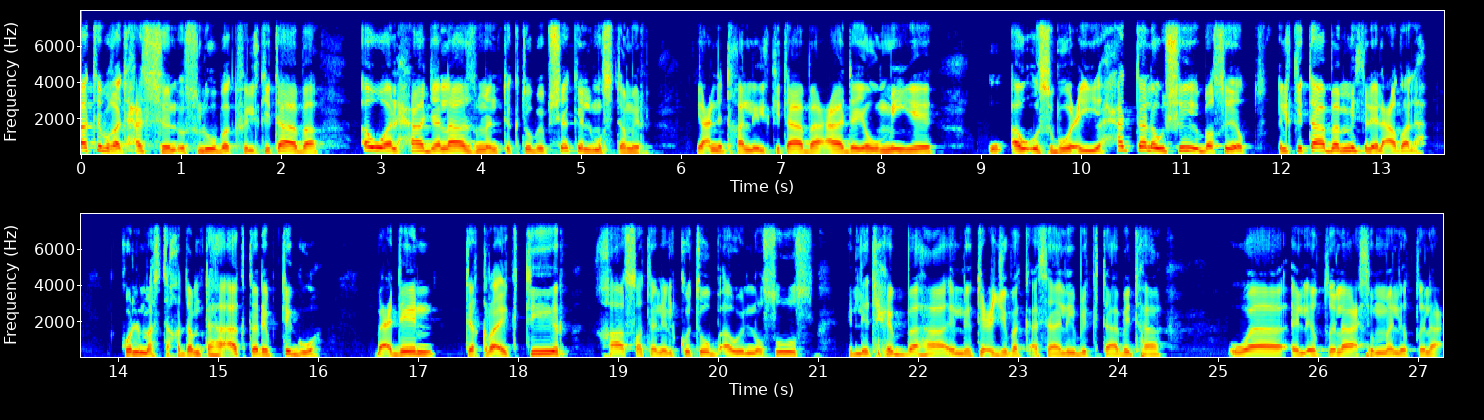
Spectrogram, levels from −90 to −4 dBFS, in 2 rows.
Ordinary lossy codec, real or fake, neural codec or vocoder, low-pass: none; real; none; 7.2 kHz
